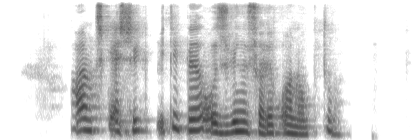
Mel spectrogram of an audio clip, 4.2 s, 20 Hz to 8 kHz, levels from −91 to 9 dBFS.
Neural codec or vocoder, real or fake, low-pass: codec, 16 kHz in and 24 kHz out, 1.1 kbps, FireRedTTS-2 codec; fake; 7.2 kHz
